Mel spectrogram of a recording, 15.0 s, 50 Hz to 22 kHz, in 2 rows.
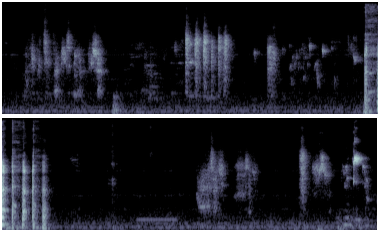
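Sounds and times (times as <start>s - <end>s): budgerigar chattering and chirping: 0.5s - 2.1s, 3.6s - 7.2s, 11.4s - 12.7s, 13.5s - 15.0s.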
